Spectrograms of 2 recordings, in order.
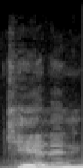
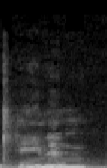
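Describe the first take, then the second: First: The first syllable sounds like 'can'. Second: The first syllable sounds like 'cane'. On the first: The speaker calls it right. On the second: The speaker calls it wrong.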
